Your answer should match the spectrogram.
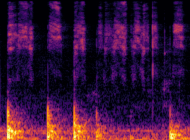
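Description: Writing on a board makes a run of short, scratchy strokes in a quick, uneven rhythm, faint and close, with a soft murmur of voice underneath.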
